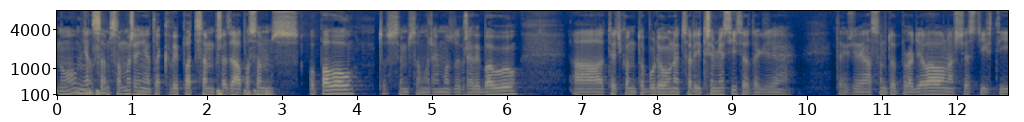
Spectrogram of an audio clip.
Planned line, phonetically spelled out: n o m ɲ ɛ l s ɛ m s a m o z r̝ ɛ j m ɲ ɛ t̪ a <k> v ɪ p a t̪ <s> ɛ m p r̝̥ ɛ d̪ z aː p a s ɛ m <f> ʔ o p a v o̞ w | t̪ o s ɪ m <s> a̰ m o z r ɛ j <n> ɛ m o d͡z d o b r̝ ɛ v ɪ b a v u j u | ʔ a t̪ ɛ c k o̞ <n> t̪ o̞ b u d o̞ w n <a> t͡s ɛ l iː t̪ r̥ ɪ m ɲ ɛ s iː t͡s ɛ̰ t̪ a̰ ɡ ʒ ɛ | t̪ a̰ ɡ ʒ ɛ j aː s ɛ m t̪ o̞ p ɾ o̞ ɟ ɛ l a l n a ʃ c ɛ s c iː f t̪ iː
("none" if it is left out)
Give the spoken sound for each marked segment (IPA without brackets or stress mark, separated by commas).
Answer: k, s, s, s, ɲ, n, ɛ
